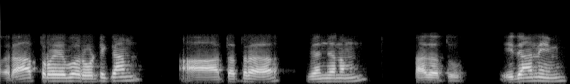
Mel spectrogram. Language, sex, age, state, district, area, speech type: Sanskrit, male, 45-60, Odisha, Cuttack, urban, conversation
